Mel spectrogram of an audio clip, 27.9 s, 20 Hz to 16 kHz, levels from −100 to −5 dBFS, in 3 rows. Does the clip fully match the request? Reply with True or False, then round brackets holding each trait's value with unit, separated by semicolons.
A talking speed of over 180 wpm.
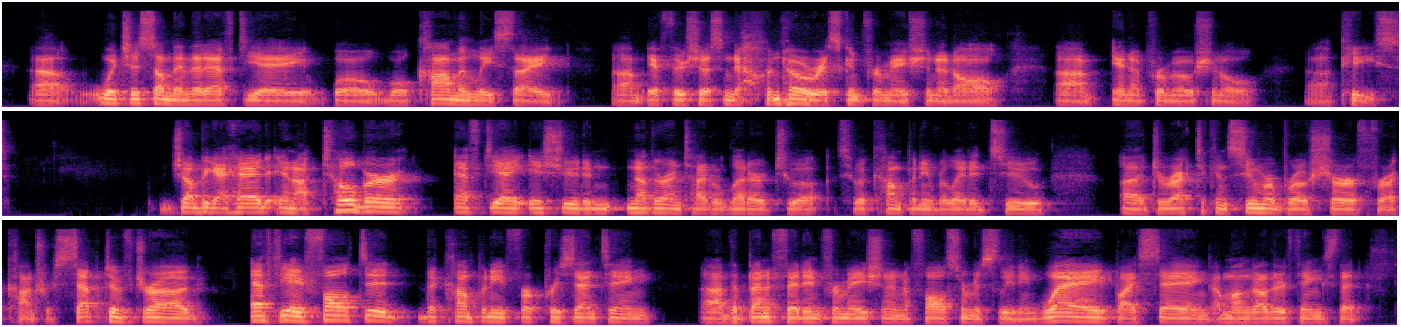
False (160 wpm)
